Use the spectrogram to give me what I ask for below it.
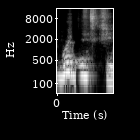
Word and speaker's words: Wojcicki: Patrick Wunzicki, si je me prononce bien. Patrick Wojcicki, voilà.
